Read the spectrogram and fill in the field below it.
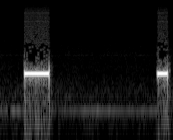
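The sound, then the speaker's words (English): An outgoing phone call rings through: a steady electronic ringback tone sounds for half a second, pauses about two seconds, then starts again, clear with no voices. “Are you hearing me ringing in now?”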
